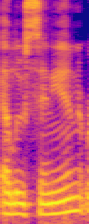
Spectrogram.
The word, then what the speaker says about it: Eleusinian: In this, I know it's a weird word, but it's actually pronounced the Eleusinian rites.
